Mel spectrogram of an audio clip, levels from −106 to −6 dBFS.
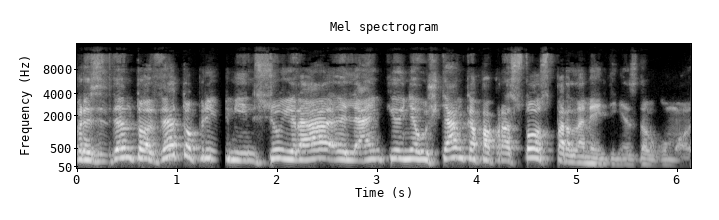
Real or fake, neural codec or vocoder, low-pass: fake; vocoder, 44.1 kHz, 128 mel bands every 512 samples, BigVGAN v2; 14.4 kHz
